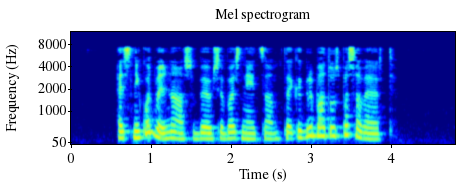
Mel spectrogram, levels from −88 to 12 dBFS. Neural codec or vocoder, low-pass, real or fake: none; 7.2 kHz; real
